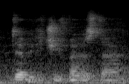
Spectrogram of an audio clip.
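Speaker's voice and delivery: ordinary talk, nothing marked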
